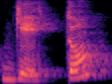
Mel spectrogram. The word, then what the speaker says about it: ghetto: El sonido g español lo hacemos con g + u + e. En italiano lo hacemos con G + H + E, espaguetti, guepardo, getto, marguerita. Por último, el sonido g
